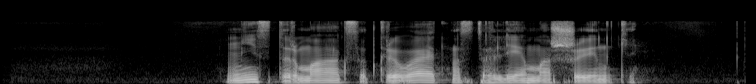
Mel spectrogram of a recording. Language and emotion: Russian, sad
